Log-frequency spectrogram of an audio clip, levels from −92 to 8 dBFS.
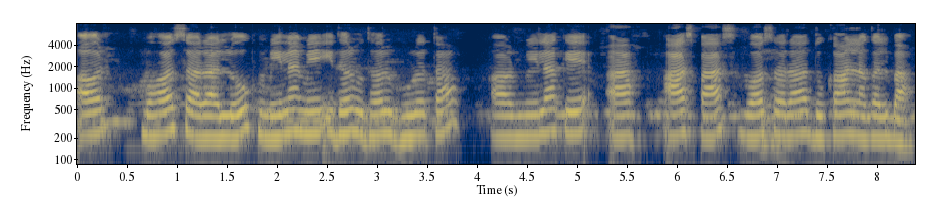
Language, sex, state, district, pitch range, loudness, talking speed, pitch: Bhojpuri, female, Bihar, East Champaran, 210-235 Hz, -17 LUFS, 145 wpm, 220 Hz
